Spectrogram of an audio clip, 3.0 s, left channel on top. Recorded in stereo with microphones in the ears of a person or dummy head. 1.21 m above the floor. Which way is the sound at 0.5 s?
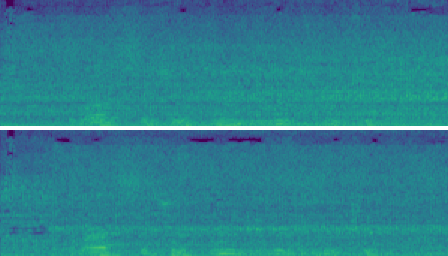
35° right (ahead or behind).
